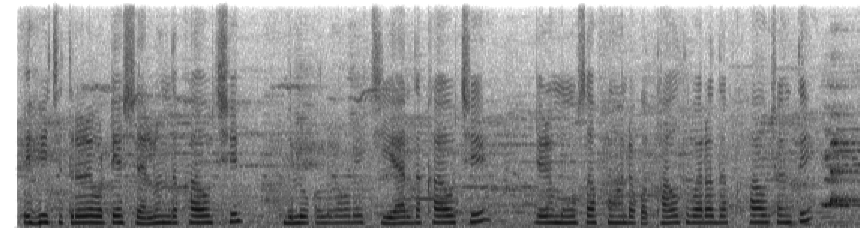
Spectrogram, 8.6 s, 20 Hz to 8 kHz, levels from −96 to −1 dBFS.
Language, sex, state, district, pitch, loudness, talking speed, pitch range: Odia, female, Odisha, Khordha, 230 Hz, -13 LUFS, 120 wpm, 225-240 Hz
